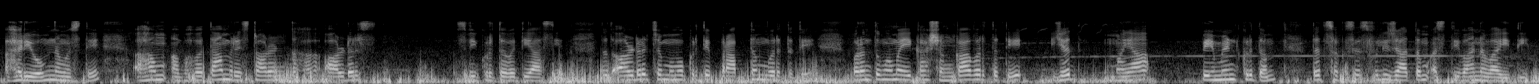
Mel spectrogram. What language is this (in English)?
Sanskrit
